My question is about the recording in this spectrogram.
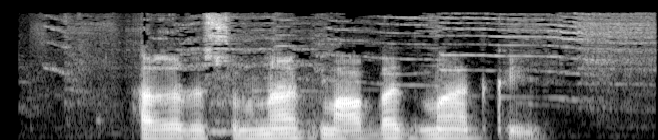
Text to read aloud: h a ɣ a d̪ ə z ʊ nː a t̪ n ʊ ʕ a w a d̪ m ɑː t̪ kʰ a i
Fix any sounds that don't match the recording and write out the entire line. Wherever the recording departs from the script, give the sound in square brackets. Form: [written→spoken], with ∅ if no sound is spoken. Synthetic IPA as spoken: h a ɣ a d̪ ə [z→s] ʊ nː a t̪ [n→m] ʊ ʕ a [w→b] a d̪ m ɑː t̪ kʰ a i

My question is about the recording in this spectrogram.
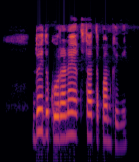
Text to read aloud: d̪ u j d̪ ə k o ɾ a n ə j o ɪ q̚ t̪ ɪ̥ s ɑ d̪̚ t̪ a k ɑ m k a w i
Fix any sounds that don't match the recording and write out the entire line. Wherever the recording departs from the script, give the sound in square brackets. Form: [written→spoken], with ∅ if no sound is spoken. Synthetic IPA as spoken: d̪ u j d̪ ə k o ɾ a n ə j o ɪ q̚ t̪ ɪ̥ s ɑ d̪̚ t̪ a [k→p] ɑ m k a w i

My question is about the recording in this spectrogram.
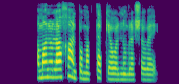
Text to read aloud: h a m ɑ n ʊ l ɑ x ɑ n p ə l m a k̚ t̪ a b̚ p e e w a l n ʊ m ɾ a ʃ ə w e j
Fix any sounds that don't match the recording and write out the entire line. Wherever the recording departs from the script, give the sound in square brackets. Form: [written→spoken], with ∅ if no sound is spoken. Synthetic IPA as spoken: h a m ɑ n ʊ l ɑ x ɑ n p ə [l→∅] m a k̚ t̪ a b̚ [p→k] e [e→a] w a l n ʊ m ɾ a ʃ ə w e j

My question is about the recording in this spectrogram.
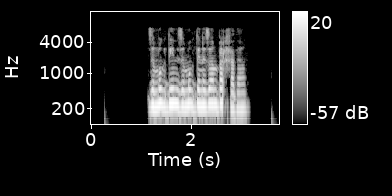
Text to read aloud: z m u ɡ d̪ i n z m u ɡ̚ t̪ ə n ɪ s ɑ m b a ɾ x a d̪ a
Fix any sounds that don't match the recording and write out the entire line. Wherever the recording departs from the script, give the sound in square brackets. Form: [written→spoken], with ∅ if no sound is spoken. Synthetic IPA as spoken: z m u ɡ d̪ i n z m u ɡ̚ [t̪→d̪] ə n ɪ [s→z] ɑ m b a ɾ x a d̪ a

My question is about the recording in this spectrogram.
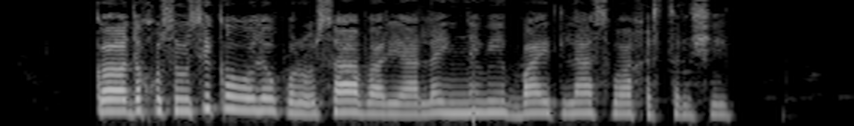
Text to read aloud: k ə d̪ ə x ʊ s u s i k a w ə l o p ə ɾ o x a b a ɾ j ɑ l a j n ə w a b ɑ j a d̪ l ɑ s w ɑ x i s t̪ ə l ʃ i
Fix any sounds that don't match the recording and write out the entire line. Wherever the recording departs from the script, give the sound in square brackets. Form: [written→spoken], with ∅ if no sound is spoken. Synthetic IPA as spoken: k ə d̪ ə x ʊ s u s i k a w ə l o p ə ɾ o [x→s] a b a ɾ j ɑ l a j n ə w [a→i] b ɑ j a d̪ l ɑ s w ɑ x i s t̪ ə l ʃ i

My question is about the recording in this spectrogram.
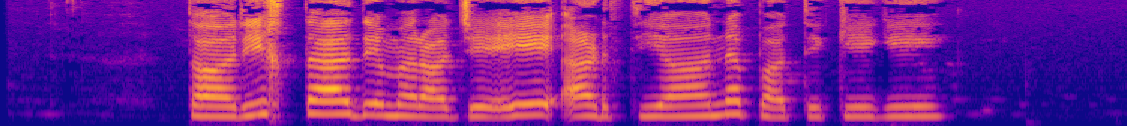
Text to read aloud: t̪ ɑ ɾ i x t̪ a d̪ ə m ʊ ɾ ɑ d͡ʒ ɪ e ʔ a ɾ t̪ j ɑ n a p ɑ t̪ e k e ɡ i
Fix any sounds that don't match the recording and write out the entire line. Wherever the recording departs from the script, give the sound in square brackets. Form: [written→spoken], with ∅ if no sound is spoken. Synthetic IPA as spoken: t̪ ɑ ɾ i x t̪ a d̪ ə m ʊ ɾ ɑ d͡ʒ ɪ e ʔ a [ɾ→ɽ] t̪ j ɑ n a p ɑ t̪ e k e ɡ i

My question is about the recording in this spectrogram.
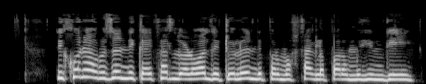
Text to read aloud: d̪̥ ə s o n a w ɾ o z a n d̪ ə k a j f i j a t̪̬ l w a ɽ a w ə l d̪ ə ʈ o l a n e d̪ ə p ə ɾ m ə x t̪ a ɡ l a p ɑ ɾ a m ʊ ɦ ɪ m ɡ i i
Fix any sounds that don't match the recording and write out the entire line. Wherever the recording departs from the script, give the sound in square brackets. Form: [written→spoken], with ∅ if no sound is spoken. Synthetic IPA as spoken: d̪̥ ə [s→x] o n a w ɾ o z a n d̪ ə k a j f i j a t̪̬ l w a ɽ a w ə l d̪ ə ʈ o l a n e d̪ ə p ə ɾ m ə x t̪ a ɡ l a p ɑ ɾ a m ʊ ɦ ɪ m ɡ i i

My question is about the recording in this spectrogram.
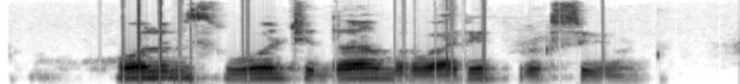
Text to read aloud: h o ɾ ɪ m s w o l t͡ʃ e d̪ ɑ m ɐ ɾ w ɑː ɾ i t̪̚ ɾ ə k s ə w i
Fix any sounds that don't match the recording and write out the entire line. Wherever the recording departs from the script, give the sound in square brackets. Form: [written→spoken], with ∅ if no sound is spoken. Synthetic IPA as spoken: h o [ɾ→l] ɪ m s w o l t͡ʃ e d̪ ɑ m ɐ ɾ w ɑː ɾ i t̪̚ ɾ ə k s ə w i

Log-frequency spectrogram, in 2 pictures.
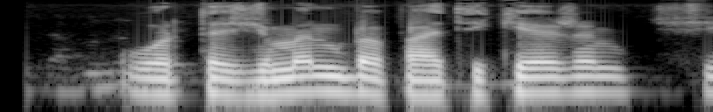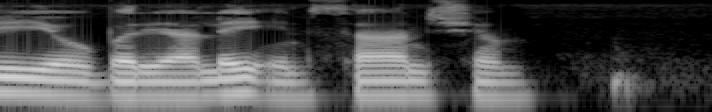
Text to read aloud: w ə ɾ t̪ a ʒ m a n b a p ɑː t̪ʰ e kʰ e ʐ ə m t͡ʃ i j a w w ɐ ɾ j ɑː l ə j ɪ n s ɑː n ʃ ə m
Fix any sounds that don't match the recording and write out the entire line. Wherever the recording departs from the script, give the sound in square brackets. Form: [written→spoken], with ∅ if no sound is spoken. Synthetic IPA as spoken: w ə ɾ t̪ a ʒ m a n b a p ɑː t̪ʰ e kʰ e ʐ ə m t͡ʃ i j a w [w→b] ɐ ɾ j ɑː l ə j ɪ n s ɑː n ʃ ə m

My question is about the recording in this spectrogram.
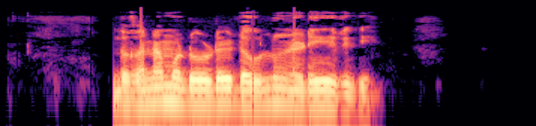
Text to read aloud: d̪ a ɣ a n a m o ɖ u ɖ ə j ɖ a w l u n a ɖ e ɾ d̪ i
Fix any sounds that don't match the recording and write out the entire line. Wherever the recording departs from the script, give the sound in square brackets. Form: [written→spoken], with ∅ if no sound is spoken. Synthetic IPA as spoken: d̪ [a→ə] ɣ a n a m o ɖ [u→o] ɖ ə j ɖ a w l u n a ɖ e ɾ d̪ i

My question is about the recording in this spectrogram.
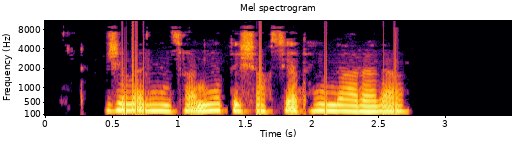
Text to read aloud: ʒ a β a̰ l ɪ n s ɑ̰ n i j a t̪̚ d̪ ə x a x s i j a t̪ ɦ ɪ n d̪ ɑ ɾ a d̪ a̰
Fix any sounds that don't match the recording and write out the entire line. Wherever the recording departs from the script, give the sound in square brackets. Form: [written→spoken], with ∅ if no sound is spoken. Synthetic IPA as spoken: ʒ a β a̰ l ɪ n s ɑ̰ n i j a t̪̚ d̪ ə [x→ʃ] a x s i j a t̪ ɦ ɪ n d̪ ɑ ɾ a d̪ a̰

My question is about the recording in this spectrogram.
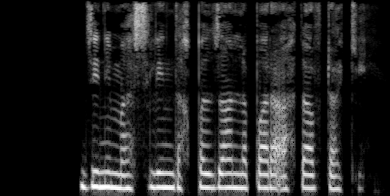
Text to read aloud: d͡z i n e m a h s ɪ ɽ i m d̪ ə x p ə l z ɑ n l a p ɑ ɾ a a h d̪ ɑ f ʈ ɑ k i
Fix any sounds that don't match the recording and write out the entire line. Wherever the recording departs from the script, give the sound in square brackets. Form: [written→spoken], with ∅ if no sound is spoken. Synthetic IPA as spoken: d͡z i n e m a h s ɪ [ɽ→l] i [m→n] d̪ ə x p ə l z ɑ n l a p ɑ ɾ a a h d̪ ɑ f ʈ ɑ k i

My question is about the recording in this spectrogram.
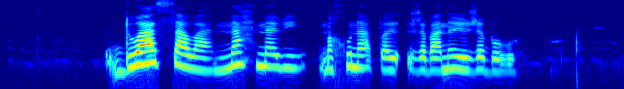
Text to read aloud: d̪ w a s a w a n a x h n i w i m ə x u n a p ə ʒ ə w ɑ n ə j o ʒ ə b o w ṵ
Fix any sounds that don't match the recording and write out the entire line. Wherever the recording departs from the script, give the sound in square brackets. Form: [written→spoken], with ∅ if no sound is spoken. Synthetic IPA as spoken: d̪ w a s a w a n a [x→∅] h n [i→a] w i m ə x u n a p ə ʒ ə [w→b] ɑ n ə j o ʒ ə b o w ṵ

